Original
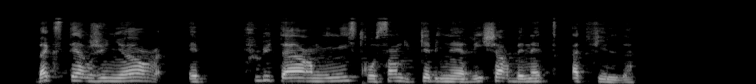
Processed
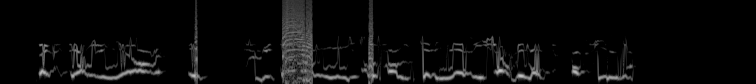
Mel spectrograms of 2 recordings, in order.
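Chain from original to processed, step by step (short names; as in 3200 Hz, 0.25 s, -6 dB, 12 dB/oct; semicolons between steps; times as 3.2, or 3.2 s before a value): sine-wave speech; 1.95–3.73 wrapped overs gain 22.5 dB; gain -2.5 dB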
